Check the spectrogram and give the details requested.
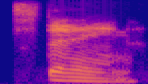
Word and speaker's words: Chastain: Chastain.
